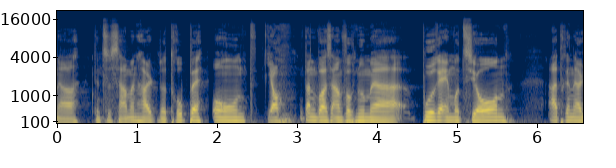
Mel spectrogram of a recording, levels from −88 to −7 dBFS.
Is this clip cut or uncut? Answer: cut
